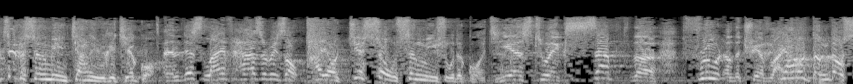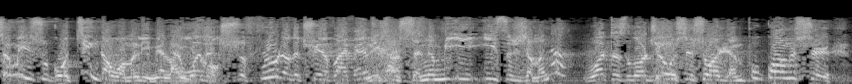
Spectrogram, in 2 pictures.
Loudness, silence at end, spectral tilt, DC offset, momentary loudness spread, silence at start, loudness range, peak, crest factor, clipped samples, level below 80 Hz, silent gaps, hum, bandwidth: -9 LUFS; 0 s; -1.5 dB/octave; under 0.1%; 4 LU; 0 s; 1 LU; 0 dBFS; 10 dB; under 0.1%; -38 dBFS; none; none; 10.5 kHz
